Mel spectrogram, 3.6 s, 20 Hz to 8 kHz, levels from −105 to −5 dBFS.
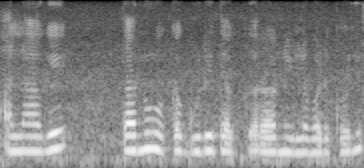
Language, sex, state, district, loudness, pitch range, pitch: Telugu, female, Andhra Pradesh, Sri Satya Sai, -16 LUFS, 210-235 Hz, 225 Hz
